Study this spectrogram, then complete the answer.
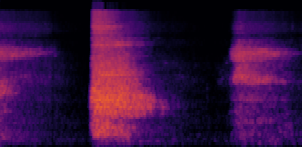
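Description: Slow, deep breaths during a pilates hold, close and clear: a long exhale fading out, a pause, a strong breath in and out, then another exhale, with no talk.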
